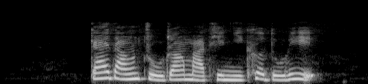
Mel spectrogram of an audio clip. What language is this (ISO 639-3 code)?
zho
